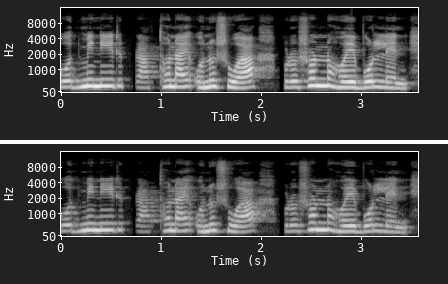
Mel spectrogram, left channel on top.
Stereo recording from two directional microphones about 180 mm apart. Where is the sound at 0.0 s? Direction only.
40° left (ahead or behind).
